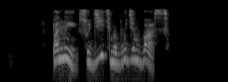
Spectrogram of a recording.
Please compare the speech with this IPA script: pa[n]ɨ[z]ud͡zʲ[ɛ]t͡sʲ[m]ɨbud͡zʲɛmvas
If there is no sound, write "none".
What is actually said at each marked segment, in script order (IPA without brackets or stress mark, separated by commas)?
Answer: n, s, i, m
